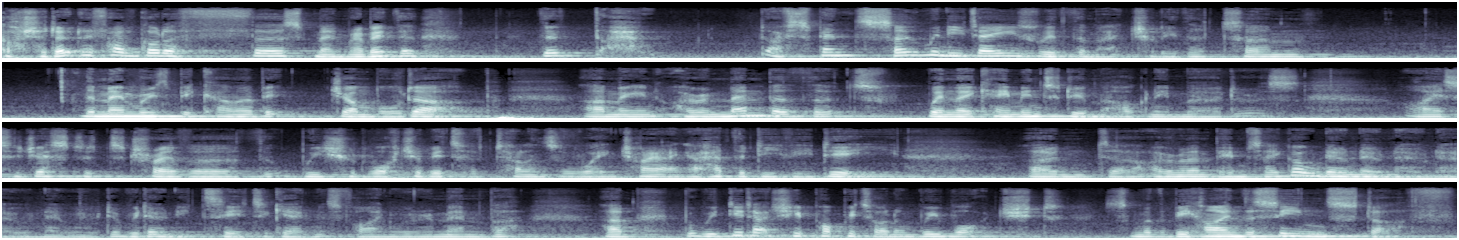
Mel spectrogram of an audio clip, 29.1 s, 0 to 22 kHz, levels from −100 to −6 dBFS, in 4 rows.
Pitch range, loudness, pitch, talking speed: 130-150 Hz, -18 LUFS, 140 Hz, 205 wpm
